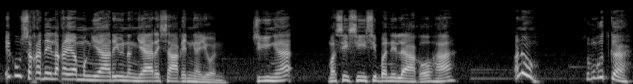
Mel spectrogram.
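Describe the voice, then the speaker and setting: A man's voice: on the high side, very animated, fast, a bit bright. Emotional, hot-headed young Filipino man. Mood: angry, confronting. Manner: emotional, stammering when upset. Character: hurt, angry, hot-headed young son and boyfriend. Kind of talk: Filipino radio drama acting.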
